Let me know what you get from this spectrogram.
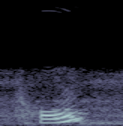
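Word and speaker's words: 同: The word is Tong.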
